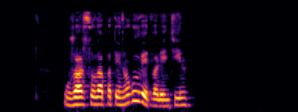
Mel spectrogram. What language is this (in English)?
Mari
